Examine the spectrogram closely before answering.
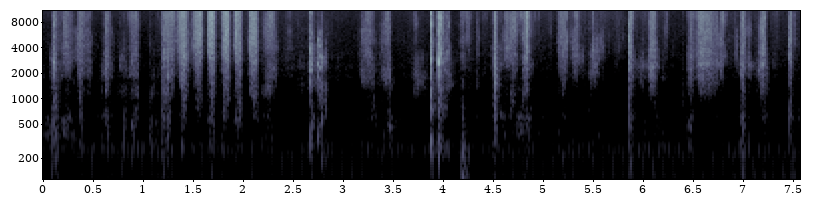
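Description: Paper towel wiping leftover shaving cream off a smooth board: a faint, quick run of short rustling rubs, with one sharper tap about four seconds in.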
